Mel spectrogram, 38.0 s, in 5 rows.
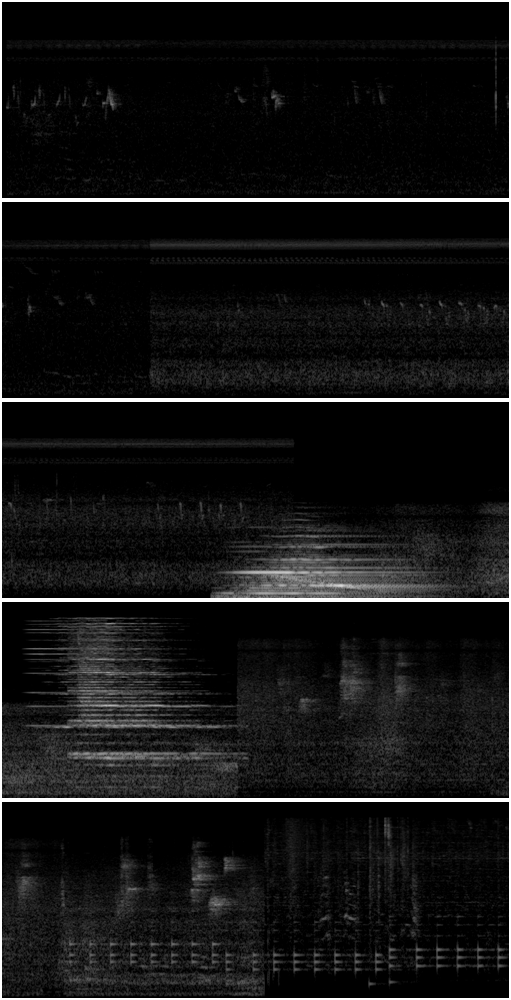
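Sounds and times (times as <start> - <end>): steady high whine: 18.4 - 22.2.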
